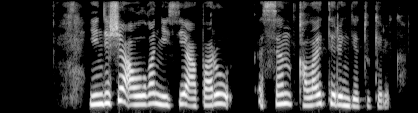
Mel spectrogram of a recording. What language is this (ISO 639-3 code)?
kaz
